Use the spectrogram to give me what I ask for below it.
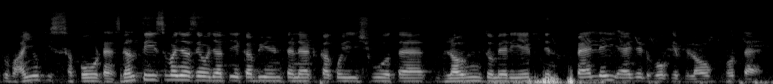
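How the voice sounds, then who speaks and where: A man's voice: fairly high pitch, a little fast, few pauses, background noise. A man from Punjab, Pakistan, talking casually to camera as a vlogger, earnest and rambling with a repeated filler phrase. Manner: earnest, rambling, heavy use of the filler "jo hai".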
